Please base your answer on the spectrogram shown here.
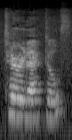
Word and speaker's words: pterodactyl: you say parrot dinosaurs pterodactyls pterodactyls it's a silent p you're funny no petra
